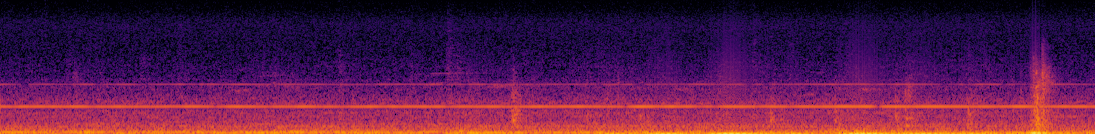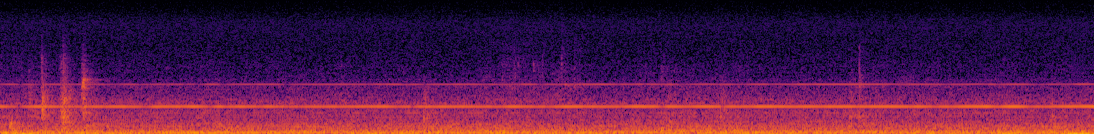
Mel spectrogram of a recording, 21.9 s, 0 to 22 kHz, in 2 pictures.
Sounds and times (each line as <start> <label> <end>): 10.8 sirens 21.8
